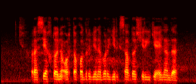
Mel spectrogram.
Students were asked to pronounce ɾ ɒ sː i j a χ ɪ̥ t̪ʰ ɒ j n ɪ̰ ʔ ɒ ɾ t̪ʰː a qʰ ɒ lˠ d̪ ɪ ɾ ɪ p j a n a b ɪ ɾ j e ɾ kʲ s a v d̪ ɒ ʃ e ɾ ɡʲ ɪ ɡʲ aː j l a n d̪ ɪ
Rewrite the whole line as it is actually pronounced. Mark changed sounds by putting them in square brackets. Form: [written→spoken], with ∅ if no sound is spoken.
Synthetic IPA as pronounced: ɾ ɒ sː i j a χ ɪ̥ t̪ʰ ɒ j n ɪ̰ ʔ ɒ ɾ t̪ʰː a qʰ ɒ lˠ d̪ ɪ ɾ ɪ p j a n a b ɪ ɾ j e ɾ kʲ s a v d̪ ɒ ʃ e ɾ ɡʲ ɪ ɡʲ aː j l a n d̪ ɪ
